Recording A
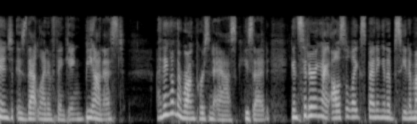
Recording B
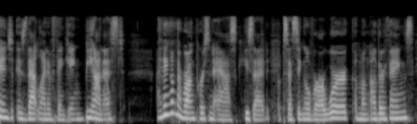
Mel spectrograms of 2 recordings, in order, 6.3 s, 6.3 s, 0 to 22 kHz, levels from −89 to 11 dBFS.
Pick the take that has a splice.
B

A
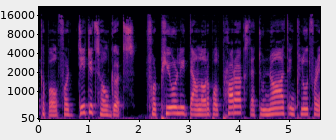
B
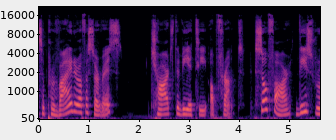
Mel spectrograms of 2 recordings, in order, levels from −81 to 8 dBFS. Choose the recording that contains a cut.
B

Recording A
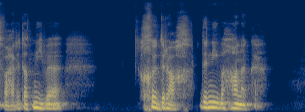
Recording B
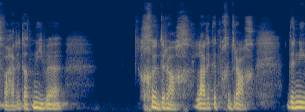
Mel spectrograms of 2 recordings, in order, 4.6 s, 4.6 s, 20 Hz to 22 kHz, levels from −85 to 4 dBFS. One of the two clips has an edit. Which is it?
A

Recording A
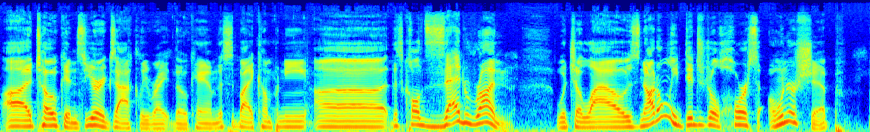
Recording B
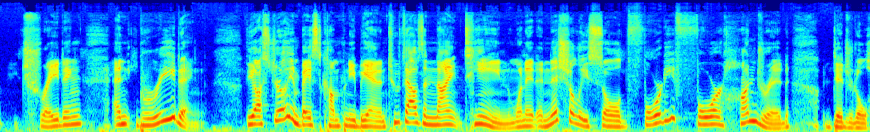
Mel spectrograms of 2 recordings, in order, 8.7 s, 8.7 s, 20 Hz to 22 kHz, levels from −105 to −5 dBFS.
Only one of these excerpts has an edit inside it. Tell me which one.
B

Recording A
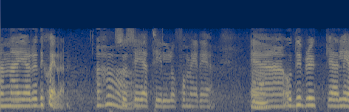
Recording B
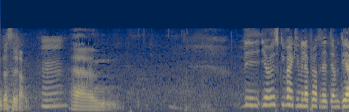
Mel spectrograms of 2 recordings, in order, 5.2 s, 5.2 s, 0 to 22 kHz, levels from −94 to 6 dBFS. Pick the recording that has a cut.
B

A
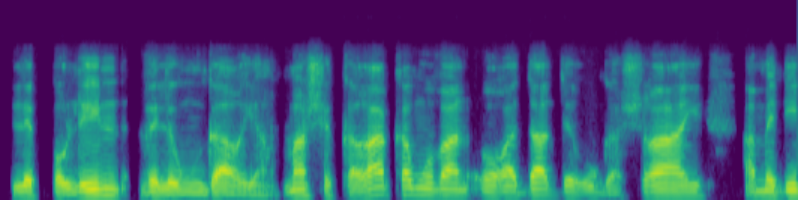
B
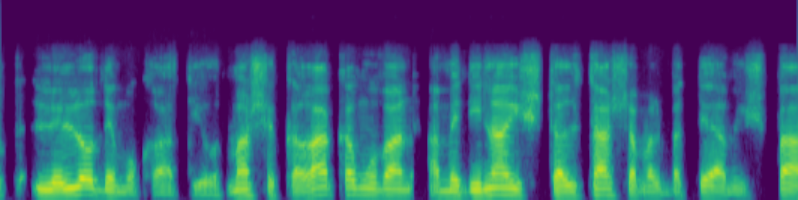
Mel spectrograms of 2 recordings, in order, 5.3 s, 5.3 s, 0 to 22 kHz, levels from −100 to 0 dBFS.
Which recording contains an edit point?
B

